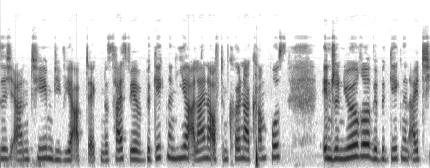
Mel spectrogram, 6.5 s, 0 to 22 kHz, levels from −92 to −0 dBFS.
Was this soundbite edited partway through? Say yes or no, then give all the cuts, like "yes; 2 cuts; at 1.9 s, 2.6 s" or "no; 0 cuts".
no; 0 cuts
